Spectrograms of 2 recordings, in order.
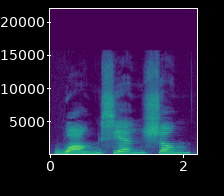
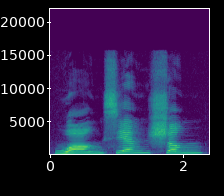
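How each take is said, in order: The two takes are said the same way.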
